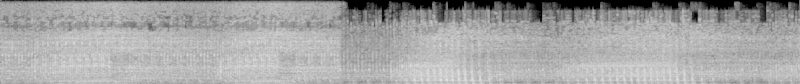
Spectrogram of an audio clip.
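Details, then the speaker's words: VW Golf diesel after a new camshaft, lifters and timing belt, first run before coolant is added. Even diesel clatter with light blips, and the previous awful knocking is gone. Normal idle. "It seems to run okay."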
